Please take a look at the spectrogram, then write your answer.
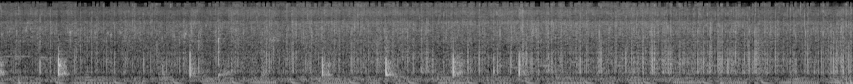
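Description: Pork belly stir-fried over high heat with green onion and minced garlic, a loud continuous sizzle with crackling spatters and regular scraping strokes of stirring throughout.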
